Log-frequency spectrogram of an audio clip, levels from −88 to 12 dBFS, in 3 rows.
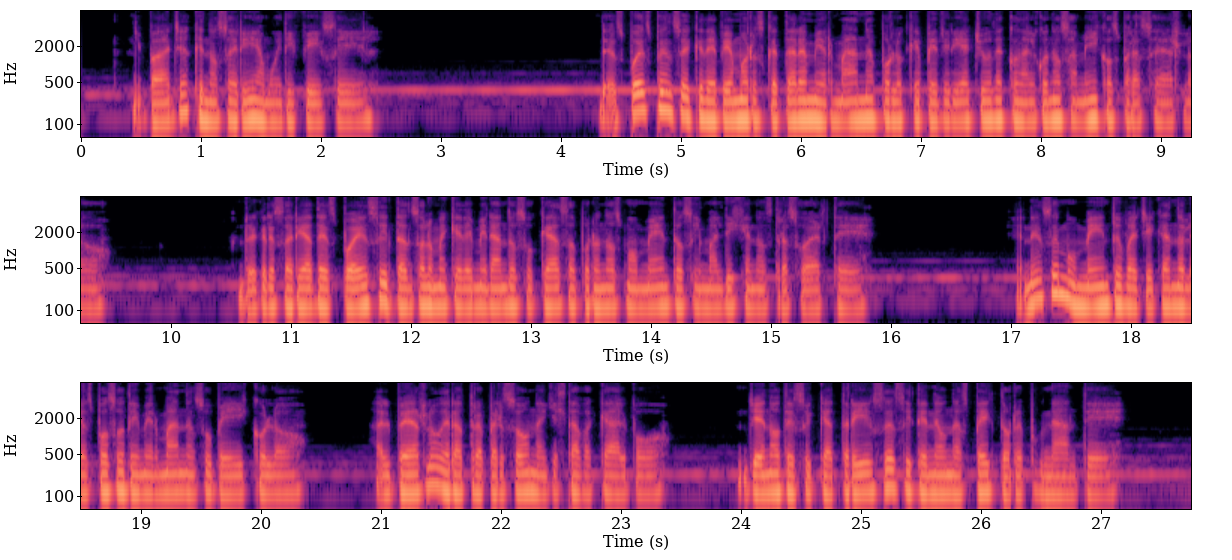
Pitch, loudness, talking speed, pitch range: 120 Hz, -20 LUFS, 150 wpm, 115-130 Hz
